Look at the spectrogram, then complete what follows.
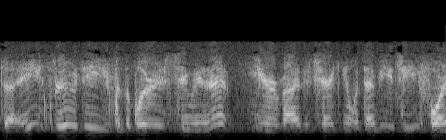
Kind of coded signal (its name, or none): Emergency Alert System (SAME) tones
